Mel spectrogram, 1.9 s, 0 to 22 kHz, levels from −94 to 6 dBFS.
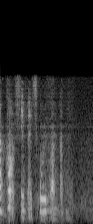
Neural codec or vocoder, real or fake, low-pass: codec, 44.1 kHz, 0.9 kbps, DAC; fake; 5.4 kHz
